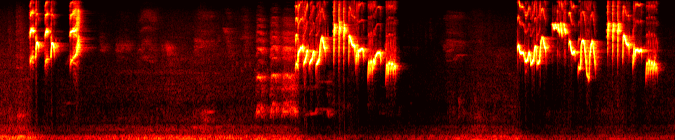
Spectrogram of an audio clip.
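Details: Orange-headed thrush song from Singaraja, northern Bali, used to get birds singing: a few short loud notes, then two long bursts of rich varied slurred phrases and rapid trills separated by pauses.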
